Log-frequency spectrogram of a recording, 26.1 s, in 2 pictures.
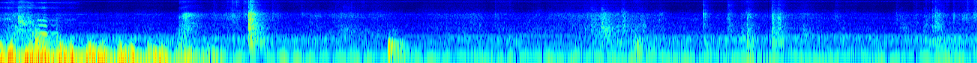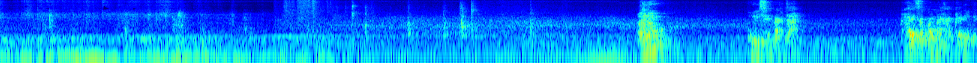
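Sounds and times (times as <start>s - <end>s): low steady drone: 0.0s - 18.3s
bright metallic jingling: 2.4s - 3.9s, 11.9s - 17.9s.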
